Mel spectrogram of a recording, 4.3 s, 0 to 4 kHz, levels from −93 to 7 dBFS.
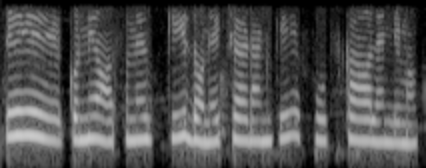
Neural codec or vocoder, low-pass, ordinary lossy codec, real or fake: none; 3.6 kHz; none; real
